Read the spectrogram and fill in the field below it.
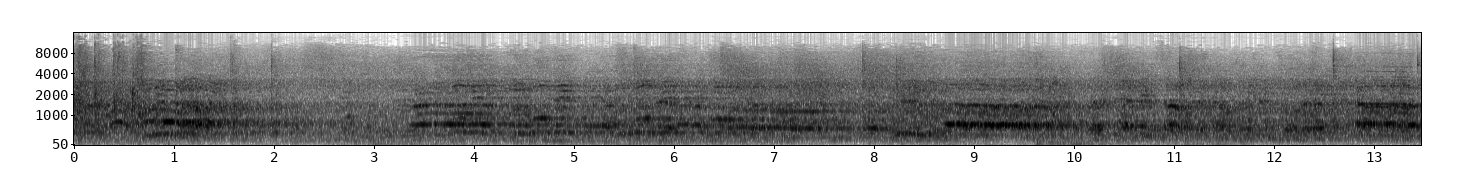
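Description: Skates scrape and hiss across ice in a large echoing arena.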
